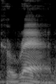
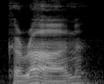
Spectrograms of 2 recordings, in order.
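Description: First: The vowel is an anglicized English sound. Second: The vowel is an open 'ah' sound. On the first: It puts distance between the speaker and the other language. "we're perhaps self-consciously anglicizing the word" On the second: It approximates the original foreign pronunciation. "we will choose an ah from our phonemic inventory in order to approximate the foreign pronunciation"

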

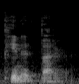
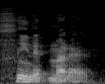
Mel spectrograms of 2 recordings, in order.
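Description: First: The p and b are released through the lips. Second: The p and b leak air through the nose. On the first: The nasal passage is closed normally. The speaker calls it right. "instead of" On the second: The speaker cannot close off the nasal passage. The speaker calls it wrong. "somebody would say"

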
